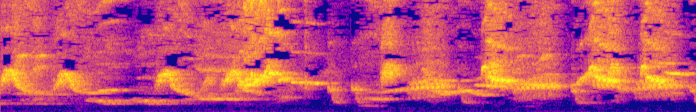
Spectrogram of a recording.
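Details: Unprovoked song of a captive Asian pied starling carrying Cililin imitations: continuous squawky, warbling whistles with looping up-and-down notes and sharper accented chirps toward the end.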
